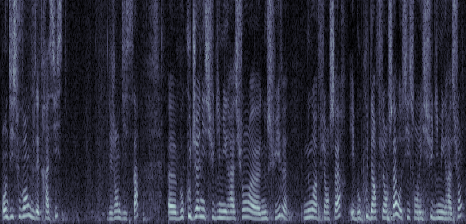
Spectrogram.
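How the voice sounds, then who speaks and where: A woman's voice: fairly high pitch, a little fast, a little mellow, a little hiss or hum. Woman host asking teasing questions. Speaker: interviewer, influencer host. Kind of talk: casual interview.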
